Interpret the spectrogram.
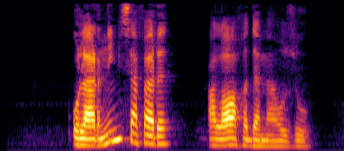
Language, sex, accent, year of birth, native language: Uzbek, male, Toshkent shahri, 2002, Uzbek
